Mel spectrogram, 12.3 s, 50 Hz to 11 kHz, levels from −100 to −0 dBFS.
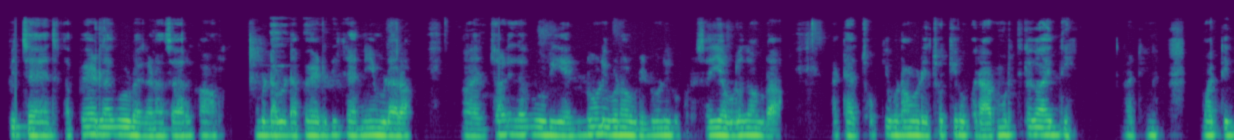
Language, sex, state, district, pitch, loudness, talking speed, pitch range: Rajasthani, male, Rajasthan, Churu, 130 Hz, -31 LUFS, 85 wpm, 125-130 Hz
